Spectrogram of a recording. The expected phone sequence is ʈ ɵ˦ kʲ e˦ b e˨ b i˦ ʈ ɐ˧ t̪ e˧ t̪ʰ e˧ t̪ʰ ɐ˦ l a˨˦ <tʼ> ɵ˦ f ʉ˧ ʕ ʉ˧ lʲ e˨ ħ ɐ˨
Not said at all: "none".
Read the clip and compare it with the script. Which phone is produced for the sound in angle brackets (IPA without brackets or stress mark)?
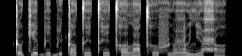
t̪ʰ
